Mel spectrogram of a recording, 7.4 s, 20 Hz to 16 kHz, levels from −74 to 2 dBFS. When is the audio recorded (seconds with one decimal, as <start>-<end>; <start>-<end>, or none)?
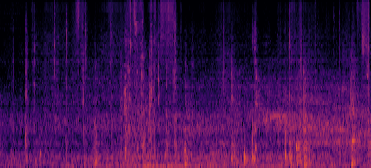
2.4-3.1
